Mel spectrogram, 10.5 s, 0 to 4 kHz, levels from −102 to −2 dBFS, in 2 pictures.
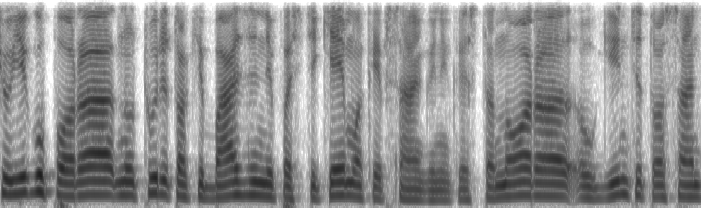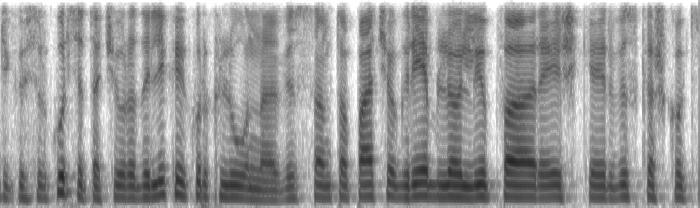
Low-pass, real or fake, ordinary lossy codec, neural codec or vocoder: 3.6 kHz; real; Opus, 24 kbps; none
